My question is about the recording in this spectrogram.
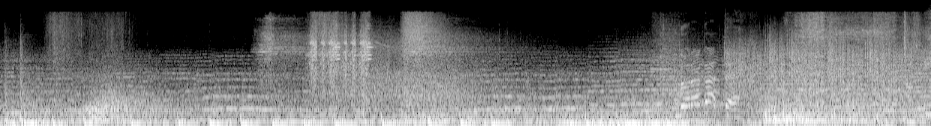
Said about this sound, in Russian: Пушечным огнем.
